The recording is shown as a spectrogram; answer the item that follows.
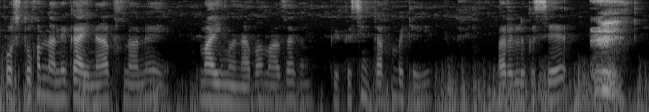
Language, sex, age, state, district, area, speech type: Bodo, female, 45-60, Assam, Udalguri, rural, spontaneous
